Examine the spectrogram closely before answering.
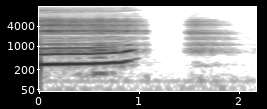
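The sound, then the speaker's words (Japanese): A patient breathes on instruction: a sustained, slightly rising tone cuts off, and after a short silence a single soft, airy breath follows and fades. “ちょっと止めて。はい、吐いて。はい、吸って。”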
